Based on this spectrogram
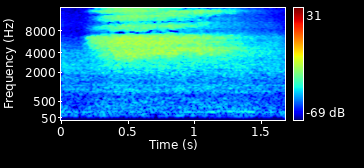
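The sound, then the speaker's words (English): A single long, steady breath drawn in through the nose, an airy hiss that swells and then slowly fades, with no talking over it. “Big inhale through the nose.”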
